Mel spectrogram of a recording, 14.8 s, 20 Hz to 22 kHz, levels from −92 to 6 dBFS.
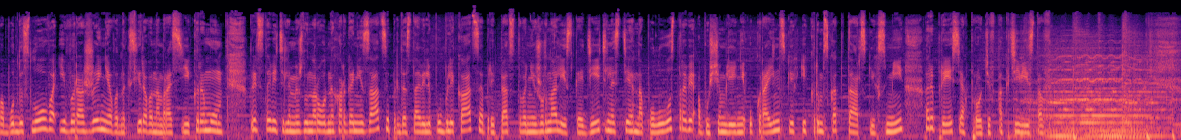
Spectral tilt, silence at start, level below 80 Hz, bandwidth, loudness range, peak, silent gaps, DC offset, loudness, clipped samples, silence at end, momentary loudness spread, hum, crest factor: -4.5 dB/octave; 0 s; -36 dBFS; 17 kHz; 1 LU; -6 dBFS; none; under 0.1%; -18 LUFS; under 0.1%; 0 s; 3 LU; none; 12 dB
